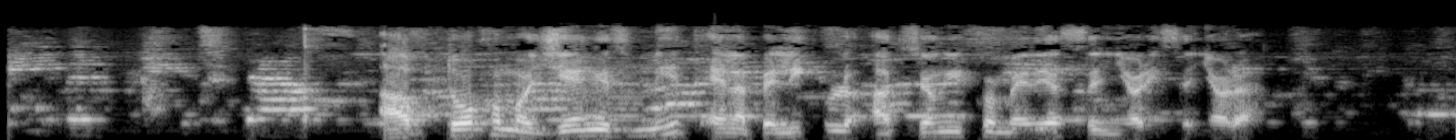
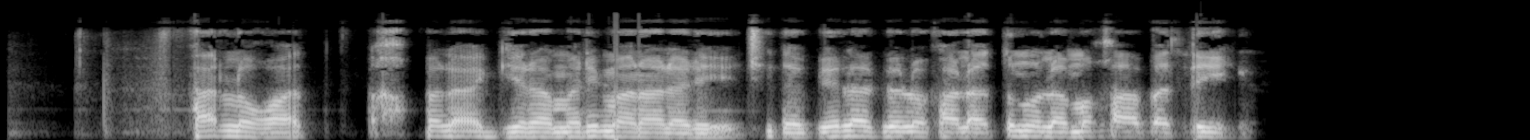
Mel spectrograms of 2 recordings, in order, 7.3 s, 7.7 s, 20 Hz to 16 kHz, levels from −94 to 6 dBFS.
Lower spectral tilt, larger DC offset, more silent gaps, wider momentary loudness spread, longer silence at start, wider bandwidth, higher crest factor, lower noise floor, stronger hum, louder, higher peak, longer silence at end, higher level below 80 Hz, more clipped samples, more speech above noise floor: second, -1.5 dB/octave vs -5 dB/octave; neither; neither; first, 11 LU vs 8 LU; second, 0.05 s vs 0.8 s; second, 8.2 kHz vs 9.6 kHz; about the same, 16 dB vs 14 dB; about the same, -43 dBFS vs -44 dBFS; neither; second, -17 LUFS vs -13 LUFS; about the same, -2 dBFS vs 0 dBFS; second, 0 s vs 1.45 s; second, -64 dBFS vs -48 dBFS; neither; second, 27 dB vs 31 dB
